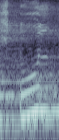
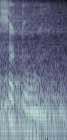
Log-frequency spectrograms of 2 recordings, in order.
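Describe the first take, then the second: First: It begins with a consonant cluster 'st'. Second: A vowel splits it into 'sa-tool'. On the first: This is how we say it. "हम बोलते हैं स्टूल" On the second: This is how another group says it. "वे बोलते हैं सटूल"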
